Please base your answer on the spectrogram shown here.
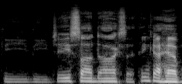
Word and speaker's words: JSAUX: The JSAUX docks, JSAUX, that's how they say, that's the correct way to pronounce it.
